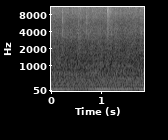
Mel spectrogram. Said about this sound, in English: Ford Anglia, by the sound of the engine. Lovely car. I had one for a while.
